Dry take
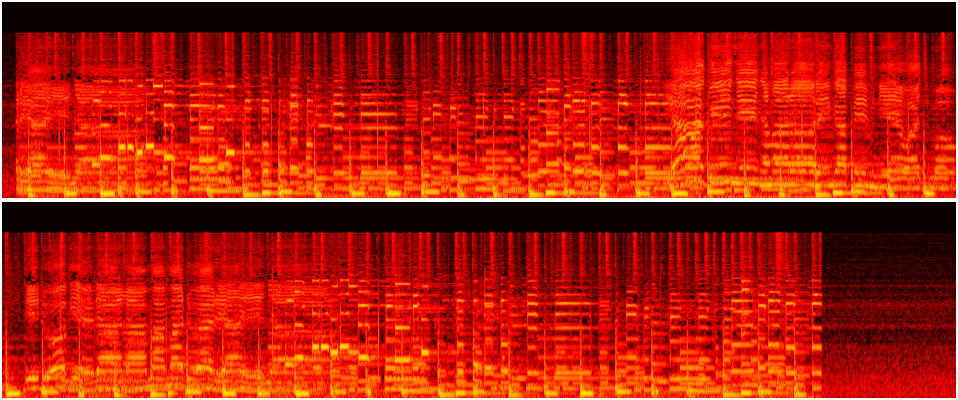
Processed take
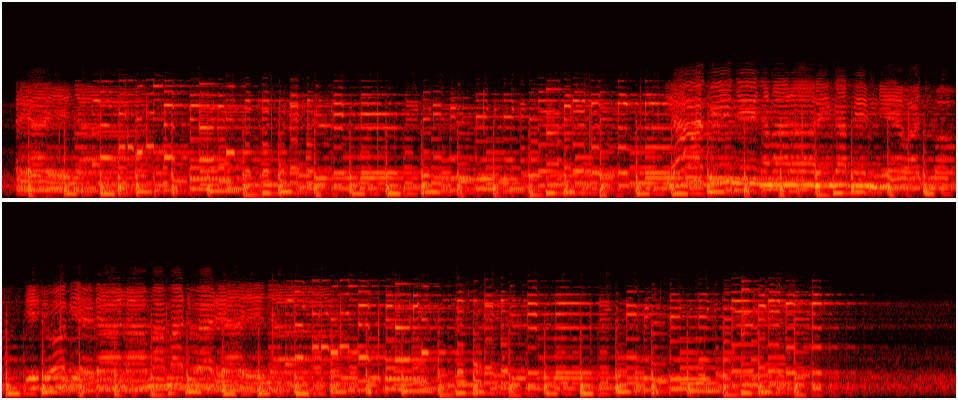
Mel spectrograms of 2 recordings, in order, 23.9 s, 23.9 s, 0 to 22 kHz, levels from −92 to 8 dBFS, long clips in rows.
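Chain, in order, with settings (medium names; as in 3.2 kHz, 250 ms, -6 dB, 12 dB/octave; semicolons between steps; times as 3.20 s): cabinet simulation 140–2700 Hz, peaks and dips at 250 Hz +7 dB, 430 Hz +4 dB, 660 Hz -9 dB, 1.1 kHz -10 dB; two-band feedback delay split 2 kHz, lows 215 ms, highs 145 ms, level -13.5 dB; trim -8.5 dB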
